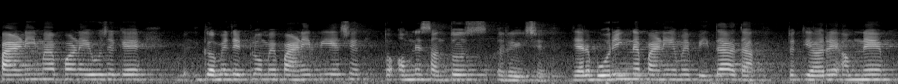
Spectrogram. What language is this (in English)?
Gujarati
